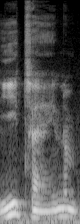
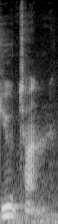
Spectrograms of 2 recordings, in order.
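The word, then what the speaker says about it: יֻתַּן: The Torah uses the word yud tes nun, which normally we would read yitain, but it's pronounced yutan.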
